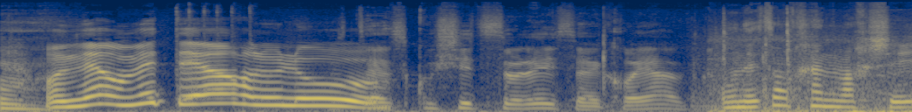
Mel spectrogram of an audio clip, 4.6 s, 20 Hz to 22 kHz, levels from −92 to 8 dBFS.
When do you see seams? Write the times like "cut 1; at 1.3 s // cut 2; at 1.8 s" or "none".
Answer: cut 1; at 3.6 s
